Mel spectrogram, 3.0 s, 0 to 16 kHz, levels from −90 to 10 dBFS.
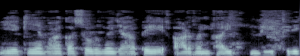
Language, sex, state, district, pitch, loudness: Hindi, male, Bihar, Lakhisarai, 105 Hz, -20 LUFS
